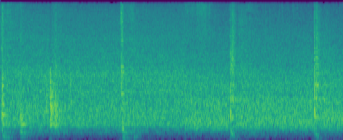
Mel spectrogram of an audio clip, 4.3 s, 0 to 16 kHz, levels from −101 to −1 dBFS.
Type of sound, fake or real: real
